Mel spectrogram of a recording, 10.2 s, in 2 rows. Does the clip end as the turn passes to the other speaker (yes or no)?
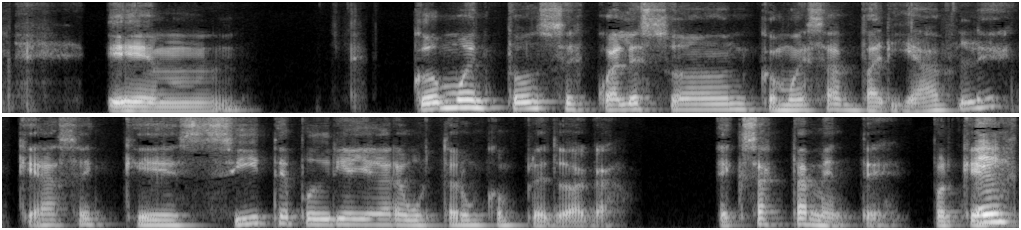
no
